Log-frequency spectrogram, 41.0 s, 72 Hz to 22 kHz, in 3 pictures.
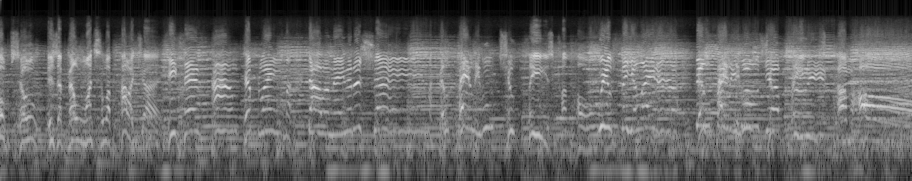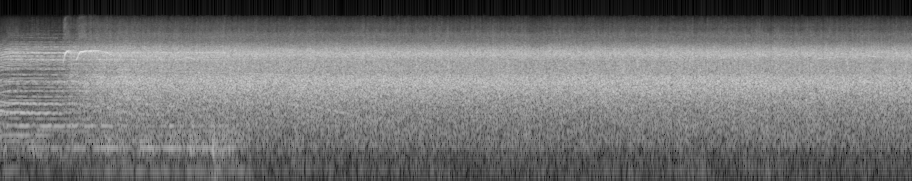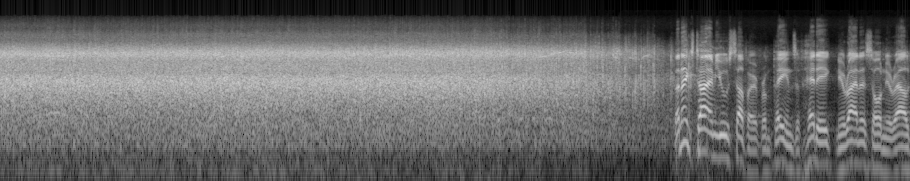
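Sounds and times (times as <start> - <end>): audience applauding: 10.5 - 38.3.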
